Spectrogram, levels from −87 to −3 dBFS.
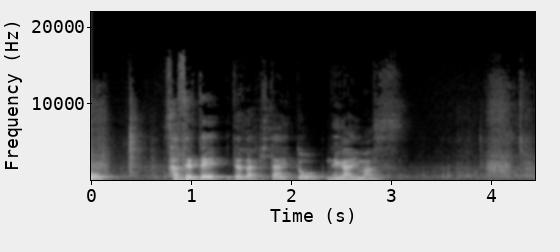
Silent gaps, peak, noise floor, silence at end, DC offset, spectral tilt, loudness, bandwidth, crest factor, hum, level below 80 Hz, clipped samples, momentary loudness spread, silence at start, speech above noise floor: none; -6 dBFS; -50 dBFS; 0 s; under 0.1%; -5 dB/octave; -25 LUFS; 17 kHz; 22 dB; none; -66 dBFS; under 0.1%; 18 LU; 0 s; 25 dB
